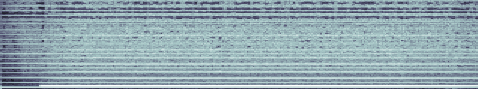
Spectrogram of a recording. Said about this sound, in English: So remember, I had no overtones in each of those. Those are pure sine waves. But so now, here is our good fifth with some overtones in it.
